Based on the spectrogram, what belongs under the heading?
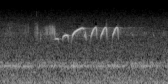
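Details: Common firecrest, Regulus ignicapilla, from Czechia: a short burst of five or six high, thin, rising notes given quickly in a row, over a constant low background hum.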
